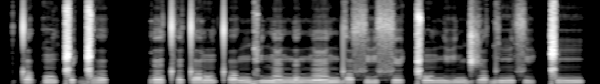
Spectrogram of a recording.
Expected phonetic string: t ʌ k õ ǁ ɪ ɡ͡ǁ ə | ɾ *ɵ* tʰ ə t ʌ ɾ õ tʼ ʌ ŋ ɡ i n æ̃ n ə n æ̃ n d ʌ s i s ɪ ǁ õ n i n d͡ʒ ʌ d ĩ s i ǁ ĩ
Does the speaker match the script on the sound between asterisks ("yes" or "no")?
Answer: no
